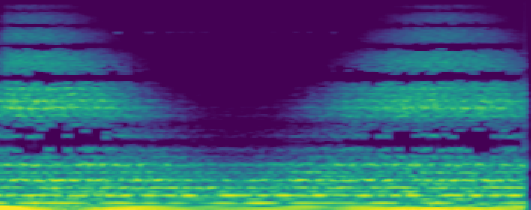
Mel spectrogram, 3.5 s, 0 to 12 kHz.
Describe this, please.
135 Gritler Synth 01
hard club synth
